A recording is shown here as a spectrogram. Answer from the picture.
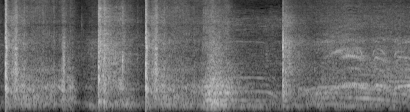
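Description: Skateboard on concrete: several sharp clacks and slaps of the board, with wheels rolling between them. A faint voice calls out in the second half.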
